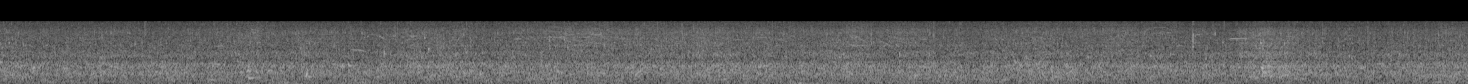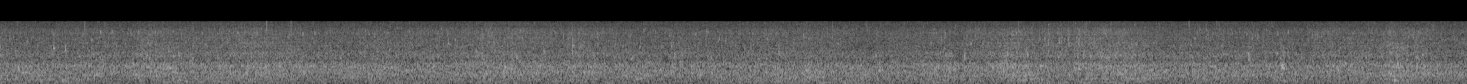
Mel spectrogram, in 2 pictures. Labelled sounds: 5.4	5.7	Pacific white-sided dolphin, 3.4 to 3.7 kHz

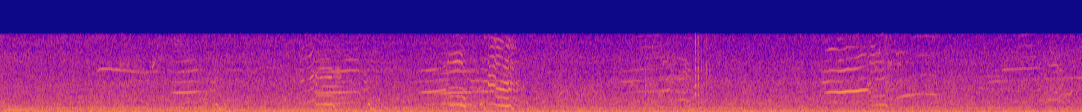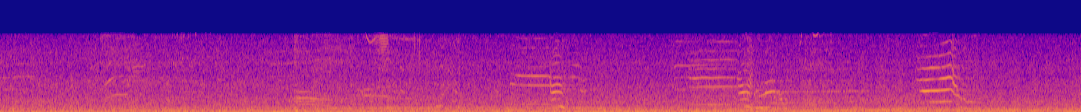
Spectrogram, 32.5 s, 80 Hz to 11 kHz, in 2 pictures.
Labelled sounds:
1.3	2.4	killer whale, southern resident, 3.2 to 4.9 kHz
4.4	5.6	killer whale, southern resident, 0.80 to 6.2 kHz
6.2	7.8	killer whale, southern resident, 0.69 to 7.5 kHz
12.2	14.1	killer whale, southern resident, 0.81 to 7.5 kHz
14.7	16.3	killer whale, southern resident, 0.66 to 6.1 kHz
20.5	21.2	killer whale, southern resident, 0.30 to 2.4 kHz
21.5	22.3	killer whale, southern resident, 1.2 to 2.7 kHz
23.8	25.0	killer whale, southern resident, 0.62 to 7.2 kHz
26.2	28.1	killer whale, southern resident, 0.52 to 7.7 kHz
30.0	30.8	killer whale, southern resident, 1.1 to 7.8 kHz

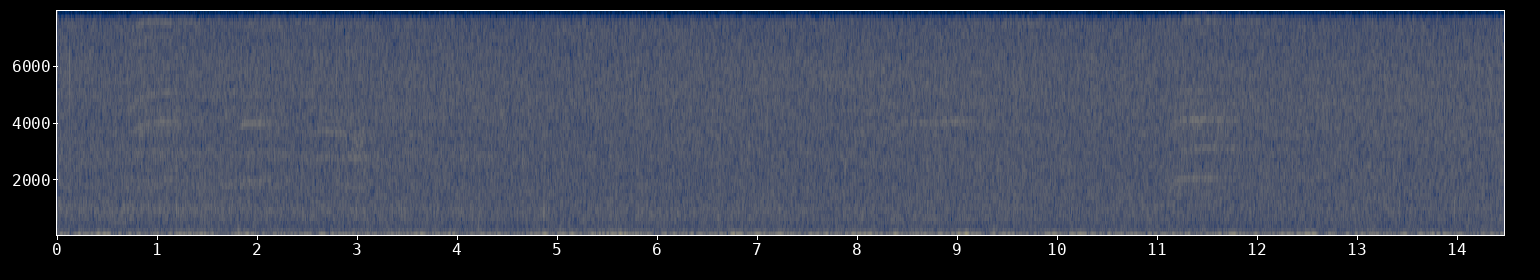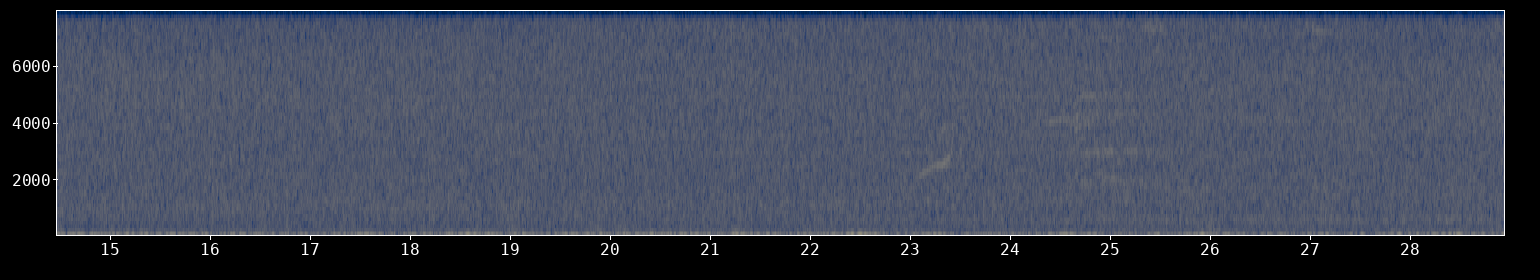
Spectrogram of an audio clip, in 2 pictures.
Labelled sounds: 0.7	1.2	killer whale, southern resident, 2.9 to 5.1 kHz
11.1	11.7	killer whale, southern resident, 1.6 to 5.2 kHz
23.0	23.5	killer whale, southern resident, 1.3 to 3.8 kHz

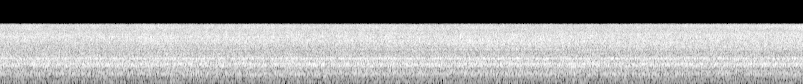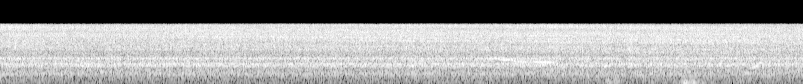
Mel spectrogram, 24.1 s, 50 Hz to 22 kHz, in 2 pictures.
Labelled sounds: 19.4	20.4	humpback whale, 1.1 to 1.5 kHz

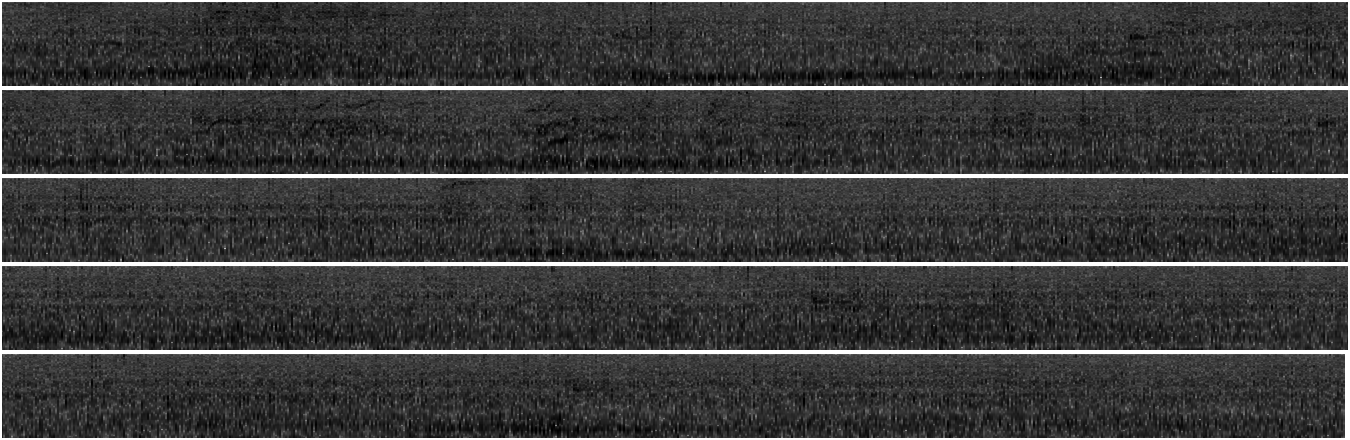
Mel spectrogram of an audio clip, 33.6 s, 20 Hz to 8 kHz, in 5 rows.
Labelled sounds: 0.5	2.2	killer whale, 0.65 to 8.0 kHz
7.6	11.3	killer whale, 0 to 8.0 kHz

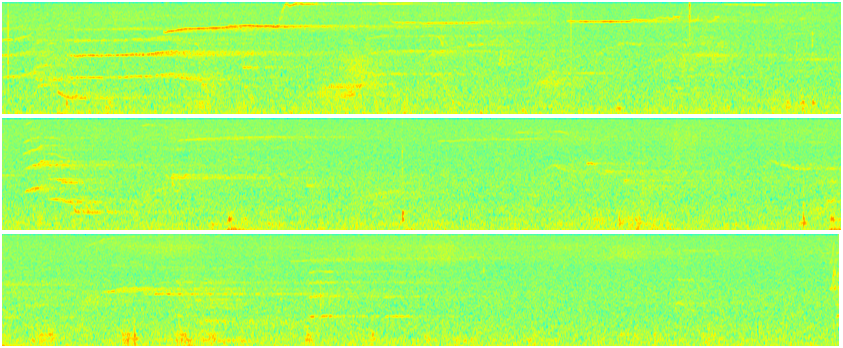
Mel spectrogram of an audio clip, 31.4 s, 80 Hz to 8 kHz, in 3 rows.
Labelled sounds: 10.7	11.8	killer whale, southern resident, 0.45 to 4.7 kHz

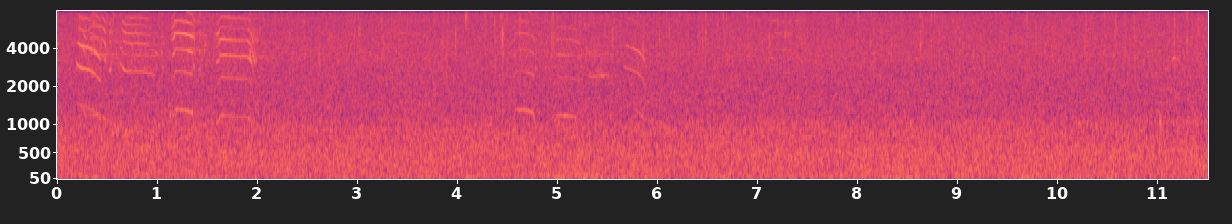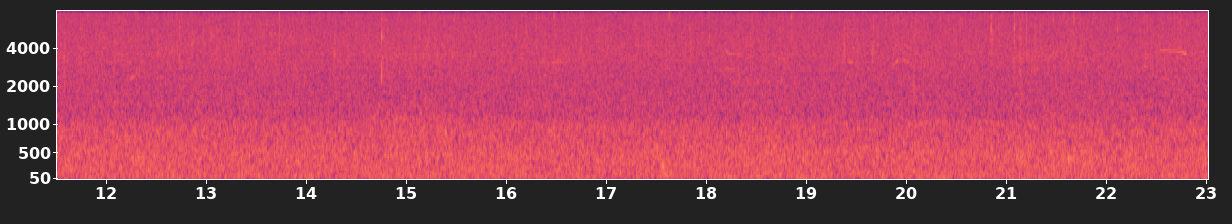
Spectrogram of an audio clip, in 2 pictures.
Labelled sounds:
0.1	2.0	Pacific white-sided dolphin, 1.1 to 8.0 kHz
4.6	5.3	Pacific white-sided dolphin, 1.1 to 6.6 kHz
7.1	7.4	Pacific white-sided dolphin, 6.4 to 6.7 kHz
19.8	20.1	Pacific white-sided dolphin, 2.9 to 3.3 kHz
22.5	22.8	Pacific white-sided dolphin, 3.6 to 3.9 kHz

